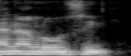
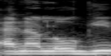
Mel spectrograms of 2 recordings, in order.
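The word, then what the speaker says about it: analogy: एक टॉपिक आता है एनालॉजी या एनालॉगी भी प्रोनाउंस करते हैं इसको ठीक है अच्छा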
